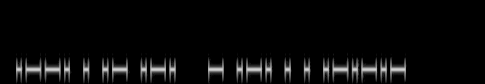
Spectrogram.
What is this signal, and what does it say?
Morse code, heard as a keyed tone, about 25 wpm, 700 Hz. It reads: PEAR TREE.
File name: practice / 25wpm / Sentences with 9-Word Phrases - 25wpm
